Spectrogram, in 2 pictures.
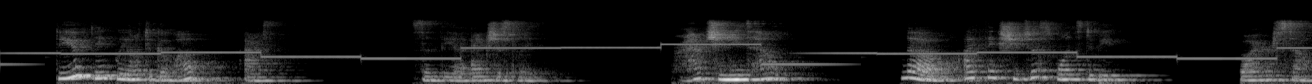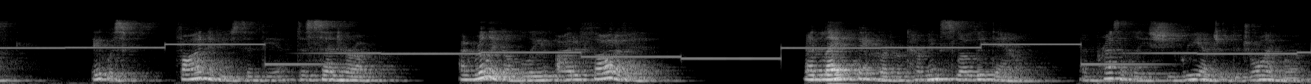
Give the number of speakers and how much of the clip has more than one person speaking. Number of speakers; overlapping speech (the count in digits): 1, no overlap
